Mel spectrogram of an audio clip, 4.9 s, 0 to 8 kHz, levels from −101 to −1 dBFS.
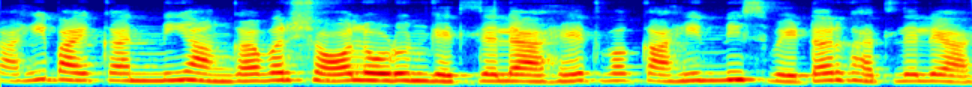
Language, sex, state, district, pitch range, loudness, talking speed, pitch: Marathi, female, Maharashtra, Pune, 225-245 Hz, -16 LUFS, 150 wpm, 235 Hz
